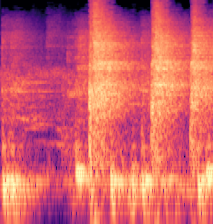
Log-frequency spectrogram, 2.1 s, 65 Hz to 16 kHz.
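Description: Loaded barbell with black rubber bumper plates, 205 lb, dropped from the shoulders onto a wooden lifting platform. It lands with a loud crash and bounces into a second crash about two-thirds of a second later, then gives a smaller knock as it settles. Background music with a steady beat plays underneath.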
